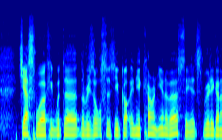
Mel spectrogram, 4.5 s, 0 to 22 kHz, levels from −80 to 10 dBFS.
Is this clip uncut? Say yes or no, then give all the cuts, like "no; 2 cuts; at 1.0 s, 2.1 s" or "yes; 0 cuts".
yes; 0 cuts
